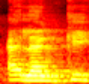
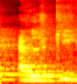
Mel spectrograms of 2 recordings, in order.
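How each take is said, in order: First: It is said the local way, with a nasal. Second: It is said the Pakistani way, without nasal. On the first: This is how it is said locally. "इधर एलंकी कहा जाता है" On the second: This is how it is said in Pakistan. "Pakistan में एलकी कहा जाता है"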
